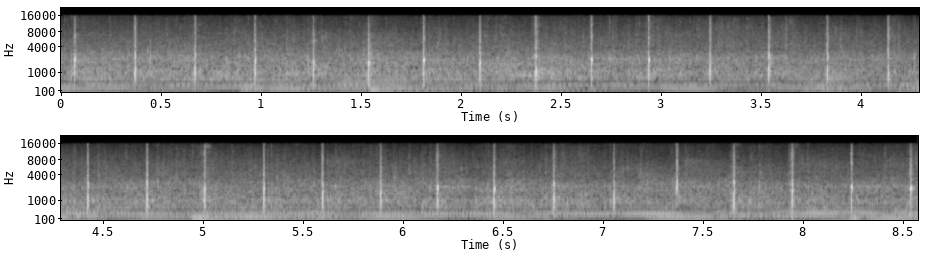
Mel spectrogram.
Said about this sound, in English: Could we just cheer them and applaud them today for that decision they've made?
